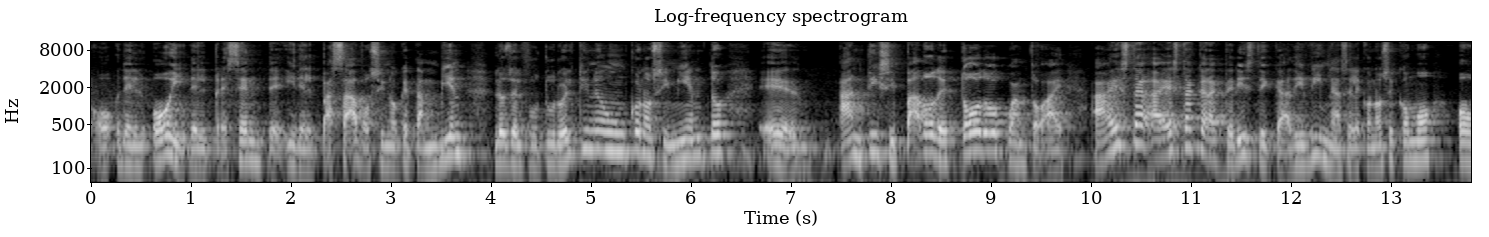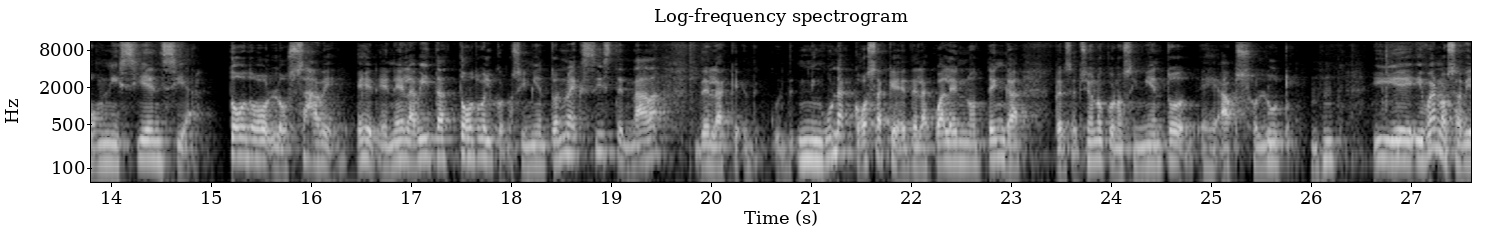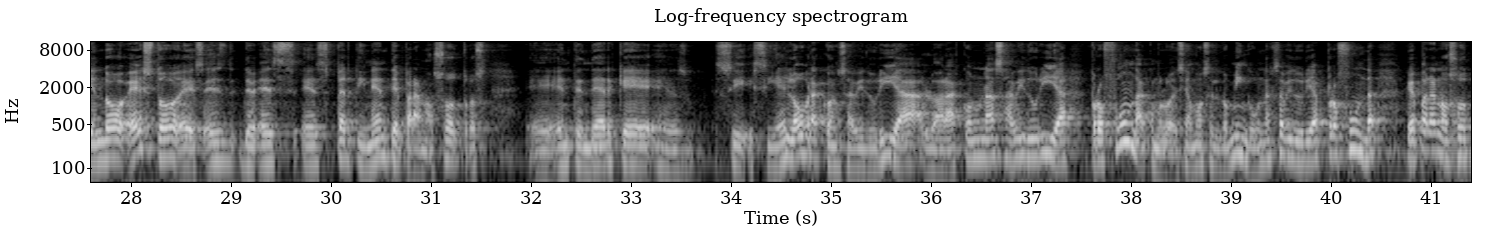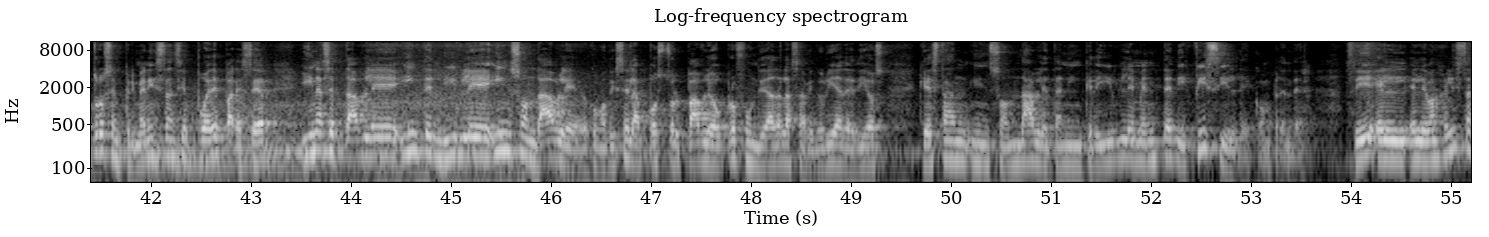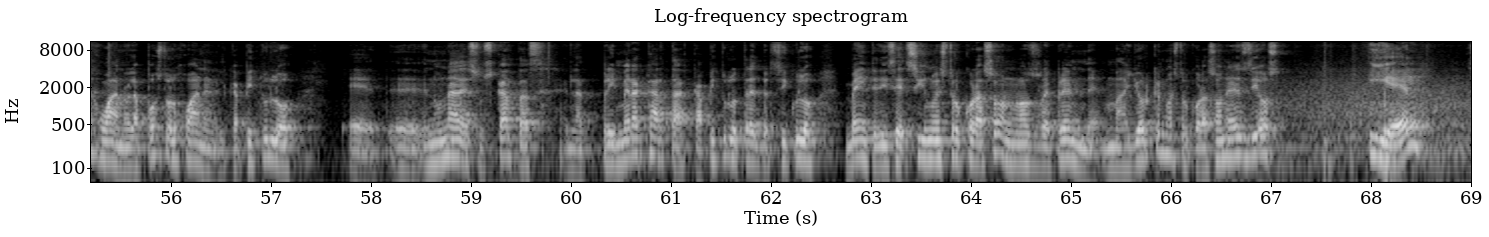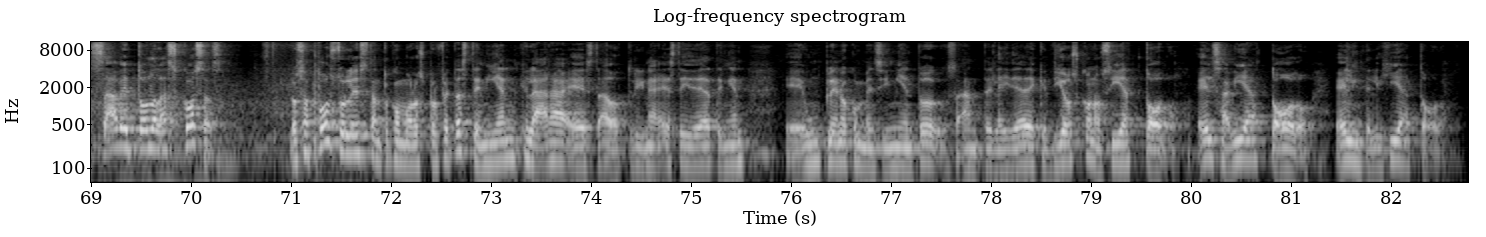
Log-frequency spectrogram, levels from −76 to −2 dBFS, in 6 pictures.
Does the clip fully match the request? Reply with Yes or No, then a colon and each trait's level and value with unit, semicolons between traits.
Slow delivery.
No: average, 155 wpm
